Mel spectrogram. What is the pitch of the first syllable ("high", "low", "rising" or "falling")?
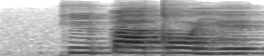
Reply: low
